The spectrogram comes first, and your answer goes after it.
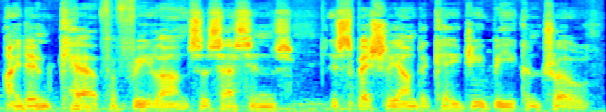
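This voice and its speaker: An actor playing an authoritative older British spy chief, brisk and ruthless, with clipped, formal delivery in a radio drama. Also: male voice, on the low side, level tone, creaky, fairly bright tone. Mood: grave, resolute.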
